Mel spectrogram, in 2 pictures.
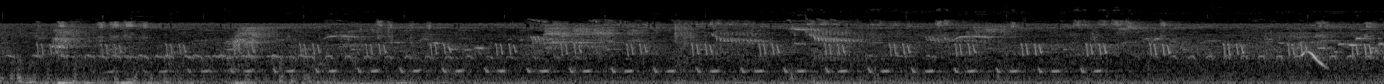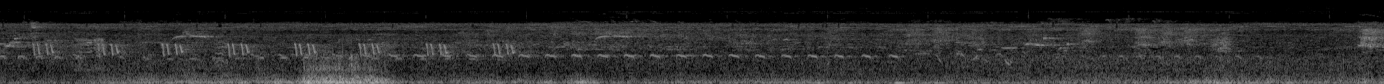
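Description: Several wild birds singing together, with overlapping rapid trills and chirps; two of the trills run on at an even pitch for several seconds each. A brief low rumble comes about two-thirds of the way through.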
